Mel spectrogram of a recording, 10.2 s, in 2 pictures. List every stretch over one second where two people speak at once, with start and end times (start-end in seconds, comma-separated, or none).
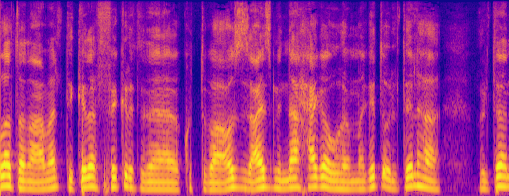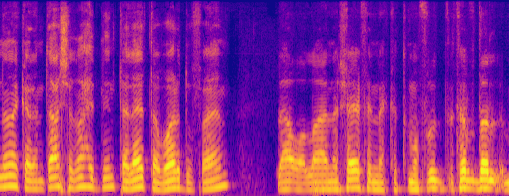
none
